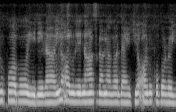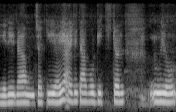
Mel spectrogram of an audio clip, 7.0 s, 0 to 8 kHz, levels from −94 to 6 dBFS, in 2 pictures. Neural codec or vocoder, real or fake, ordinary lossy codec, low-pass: codec, 32 kHz, 1.9 kbps, SNAC; fake; none; 7.2 kHz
